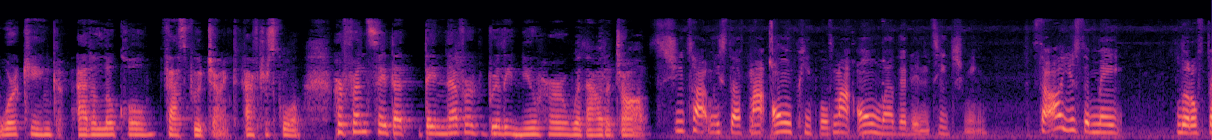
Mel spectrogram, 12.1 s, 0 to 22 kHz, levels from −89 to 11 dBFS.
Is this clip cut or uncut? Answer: cut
